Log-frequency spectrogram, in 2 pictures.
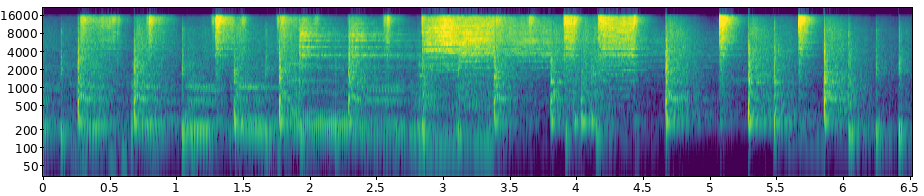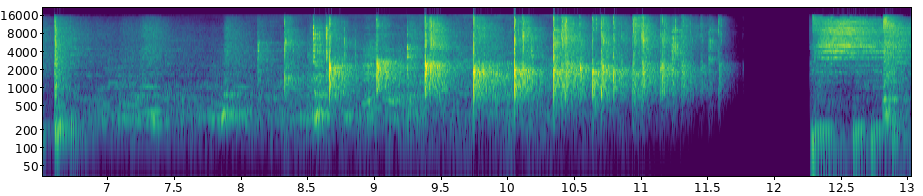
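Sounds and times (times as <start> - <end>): drum kit solo: 0.0 - 8.1, 12.3 - 13.0.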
